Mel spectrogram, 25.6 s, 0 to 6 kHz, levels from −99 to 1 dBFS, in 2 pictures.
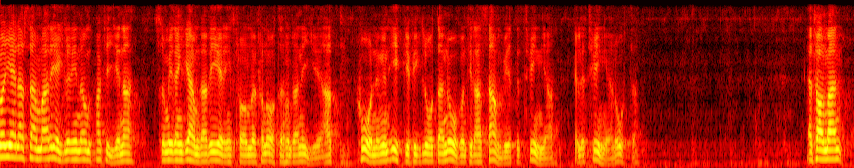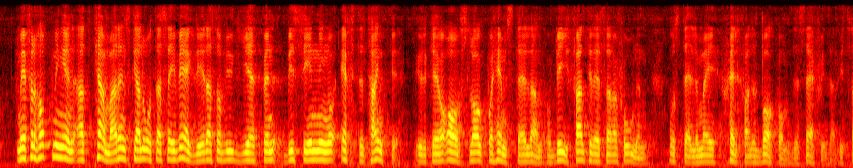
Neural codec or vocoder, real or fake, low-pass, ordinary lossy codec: codec, 16 kHz, 4.8 kbps, FACodec; fake; 5.4 kHz; AAC, 32 kbps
